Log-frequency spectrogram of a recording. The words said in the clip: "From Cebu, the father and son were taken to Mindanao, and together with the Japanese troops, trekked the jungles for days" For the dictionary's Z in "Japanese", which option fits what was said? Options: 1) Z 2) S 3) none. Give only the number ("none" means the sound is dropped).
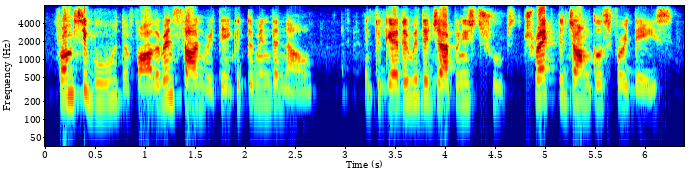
2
